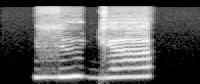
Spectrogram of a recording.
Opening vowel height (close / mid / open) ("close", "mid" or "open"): close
